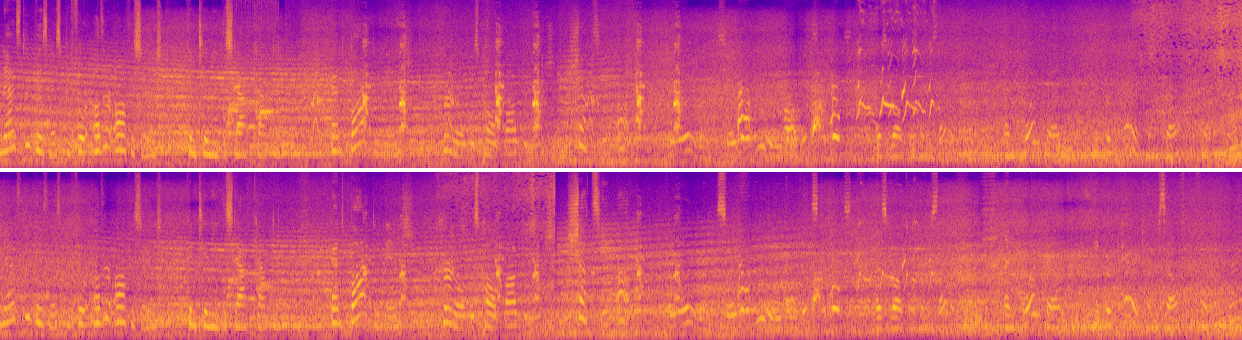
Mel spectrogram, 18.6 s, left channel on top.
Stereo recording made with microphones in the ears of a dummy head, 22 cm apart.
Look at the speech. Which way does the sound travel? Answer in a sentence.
In this clip you hear the speech move from left to right.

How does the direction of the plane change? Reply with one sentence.
In this clip you hear the plane move to the right.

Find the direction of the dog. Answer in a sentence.
You can hear the dog on the left.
